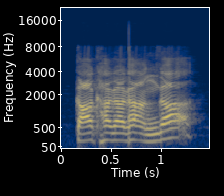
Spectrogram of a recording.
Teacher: का, खा, गा, घा, अंगा, छोटा, बड़ा, हा, और विसर्ग को हम कंठ से बोलते हैं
